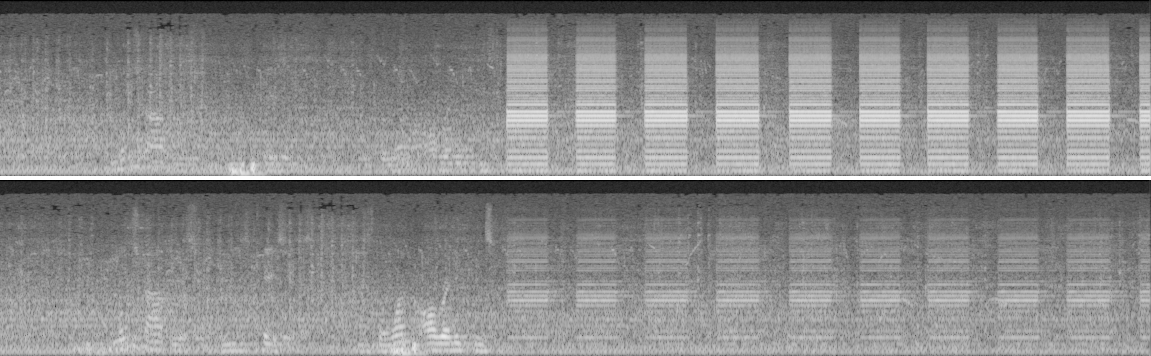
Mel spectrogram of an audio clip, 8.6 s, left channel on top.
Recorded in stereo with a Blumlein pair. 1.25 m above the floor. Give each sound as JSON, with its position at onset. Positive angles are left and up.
{"t": 0.8, "sound": "a man speaking", "azimuth_deg": -70, "distance_m": 2.5}
{"t": 3.8, "sound": "an alarm", "azimuth_deg": 55, "distance_m": 0.5}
